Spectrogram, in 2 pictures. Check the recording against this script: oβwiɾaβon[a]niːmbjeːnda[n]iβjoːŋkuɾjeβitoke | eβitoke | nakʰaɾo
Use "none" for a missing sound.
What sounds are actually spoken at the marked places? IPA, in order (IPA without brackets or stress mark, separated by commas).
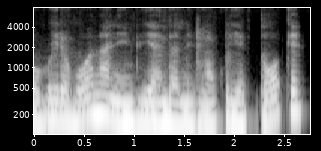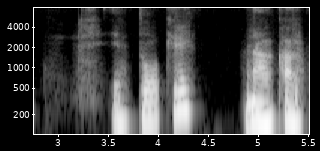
a, n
